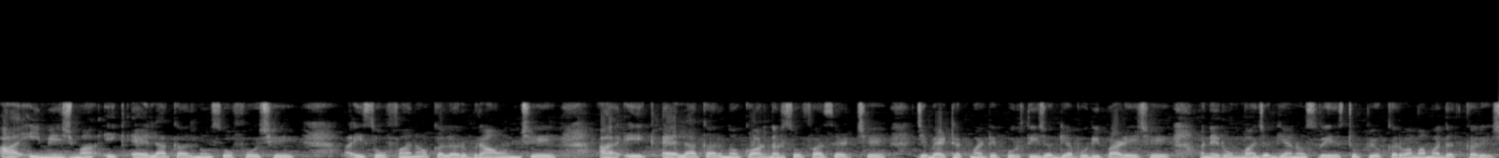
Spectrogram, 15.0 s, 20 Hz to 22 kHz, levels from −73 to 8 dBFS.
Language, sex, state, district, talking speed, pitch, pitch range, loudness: Gujarati, female, Gujarat, Valsad, 155 wpm, 195 Hz, 175-220 Hz, -15 LUFS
